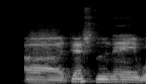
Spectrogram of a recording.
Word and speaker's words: Dash Lune: Dash Lune, where Lune is pronounced more like moon.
